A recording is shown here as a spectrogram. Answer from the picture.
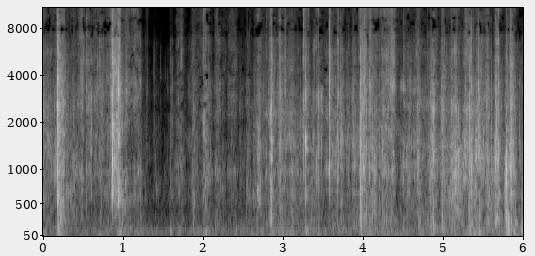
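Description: Thin cardboard card box being torn open by hand, with irregular ripping and crinkling. There are two sharper rips in the first second, a brief lull, then a run of smaller crackles as the box flaps and packs inside are handled.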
